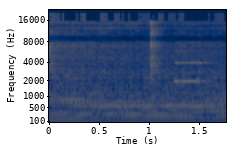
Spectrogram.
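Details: Used Breville Barista Express BES870 espresso machine pulling a programmed shot: steady, even buzzing pump hum at constant pitch, no rattles or surging, pressure gauge reaching about one o'clock; healthy pump building pressure.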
